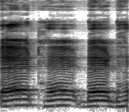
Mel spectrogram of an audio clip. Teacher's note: ट, ठ, ड, ढ यानी ट वर्ग, यह मूर्धा। ये क्योंकि हम इसको याद भी रख सकते हैं, ये एक दूसरे से इधर उधर मुड़े हुए हैं, तो ये मूर्धा सा इसका उच्चारण होता है।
